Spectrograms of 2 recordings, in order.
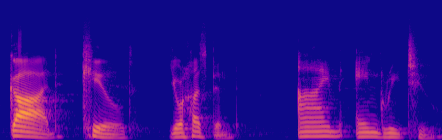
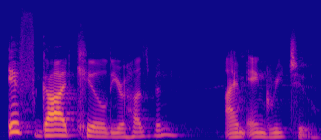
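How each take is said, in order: First: "God killed your husband" slowed, each word weighed; slow emphatic repeat. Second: Said in the usual way. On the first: Shown as a demonstration. Preacher repeats the counselor's reply, slow and emphatic. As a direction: linger on it so it sinks in. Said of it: "Did you catch that?".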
